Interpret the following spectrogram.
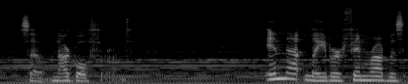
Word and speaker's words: Nargothrond: And you will hear me mispronounce that very frequently as Nargothrond, but it should be Nargothrond. Emphasis on Goth. So, Nargothrond.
